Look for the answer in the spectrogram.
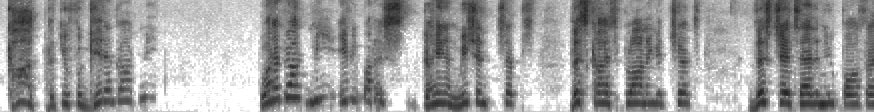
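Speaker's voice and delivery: high-pitched, pleading complaint; retold protest to God, pitched high; frustrated. Missionary left behind complains to God, frustrated. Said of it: "got frustrated".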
